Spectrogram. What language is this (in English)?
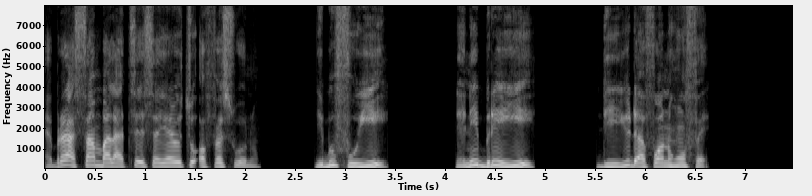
Akan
